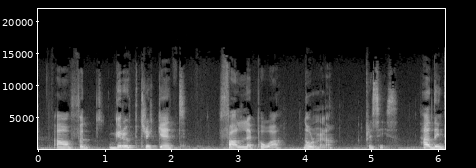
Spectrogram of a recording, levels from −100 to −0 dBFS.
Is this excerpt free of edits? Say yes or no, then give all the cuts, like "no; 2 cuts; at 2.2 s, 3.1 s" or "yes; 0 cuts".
yes; 0 cuts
